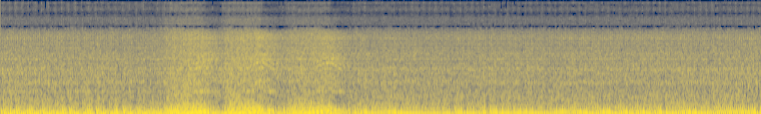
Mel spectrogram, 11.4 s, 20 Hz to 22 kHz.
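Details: BSA Rocket Three Mark 2 five-speed (A75V) triple after a carburettor service for erratic running, choke eased, not yet warmed: even steady idle beat, clean throttle blips that settle smoothly. Normal running.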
